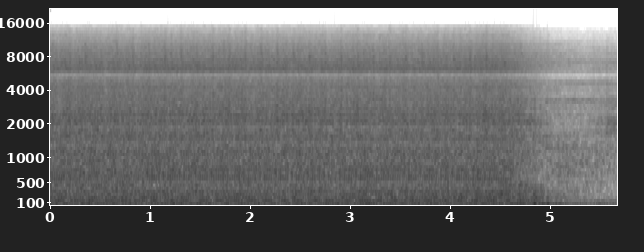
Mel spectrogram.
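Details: 1998 5.7L 350 Vortec V8 after rebuild, run briefly before distributor timing is set; smoked from blow-by at first start but no longer smokes. Smooth even idle, steady rumble, no tapping or misses before shutdown; healthy.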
